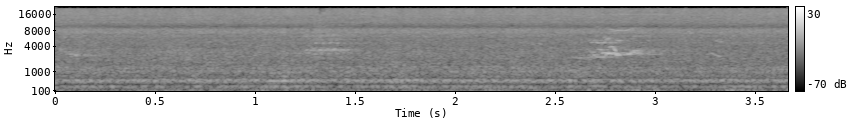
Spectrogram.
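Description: A swarm of honey bees lifts off from hive boxes, producing a dense, continuous droning buzz that hangs close and loud throughout with no talking.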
